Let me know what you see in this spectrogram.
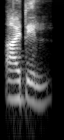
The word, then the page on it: idyll: Indian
